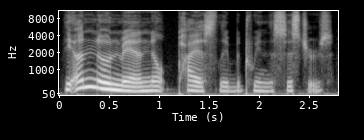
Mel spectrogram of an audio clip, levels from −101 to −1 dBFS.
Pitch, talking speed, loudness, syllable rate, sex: 195 Hz, 170 wpm, -17 LUFS, 4.5 syllables/s, female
